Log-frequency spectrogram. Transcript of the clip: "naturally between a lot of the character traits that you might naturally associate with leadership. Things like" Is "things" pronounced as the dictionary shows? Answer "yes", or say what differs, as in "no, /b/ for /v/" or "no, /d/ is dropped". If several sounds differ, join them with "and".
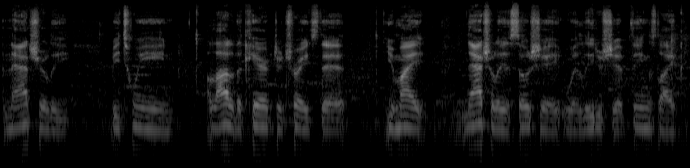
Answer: yes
